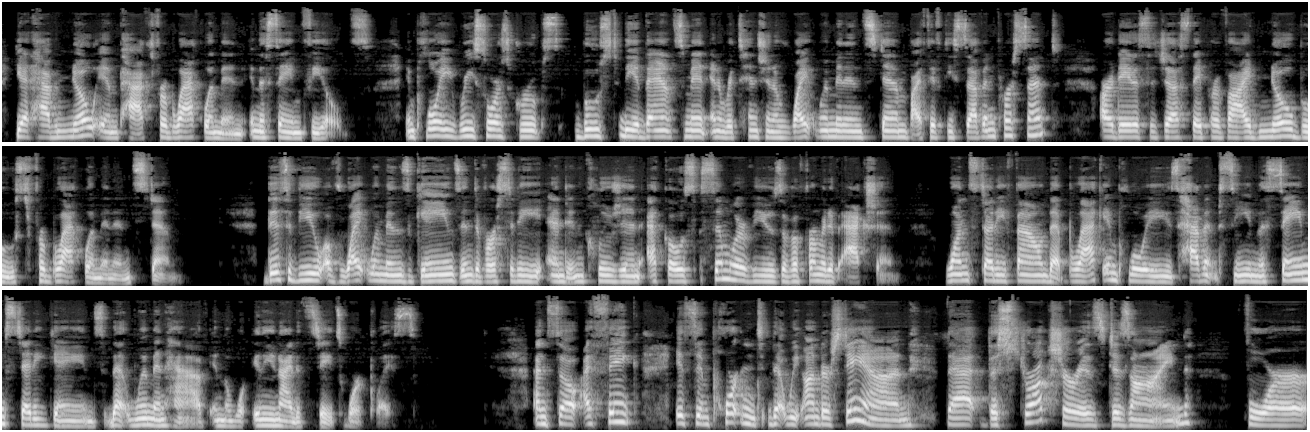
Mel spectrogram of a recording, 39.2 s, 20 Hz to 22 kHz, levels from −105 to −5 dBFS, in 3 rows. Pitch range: 165-195 Hz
